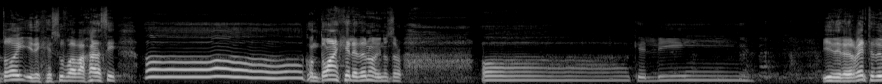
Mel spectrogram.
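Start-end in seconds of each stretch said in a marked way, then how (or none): 1.4-3.0 high mocking gasp of wonder; mock awe gasp. Preacher mimicking believers gazing at the sky, high mock gasp. 4.8-7.5 soft, very slow dreamy coo; mock dreamy awe. Preacher mocking believers waiting for a pretty sight, soft slow coo.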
